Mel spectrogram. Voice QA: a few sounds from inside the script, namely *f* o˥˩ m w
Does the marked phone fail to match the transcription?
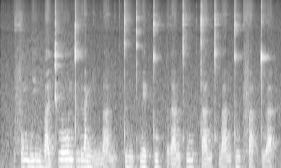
no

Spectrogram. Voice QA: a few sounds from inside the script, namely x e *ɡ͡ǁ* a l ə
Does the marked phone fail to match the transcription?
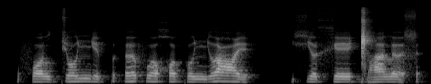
no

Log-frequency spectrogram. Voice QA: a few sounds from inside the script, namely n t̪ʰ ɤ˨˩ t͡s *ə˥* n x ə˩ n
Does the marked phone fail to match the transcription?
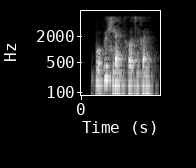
yes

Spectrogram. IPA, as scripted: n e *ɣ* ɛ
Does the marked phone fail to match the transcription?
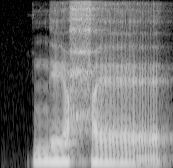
yes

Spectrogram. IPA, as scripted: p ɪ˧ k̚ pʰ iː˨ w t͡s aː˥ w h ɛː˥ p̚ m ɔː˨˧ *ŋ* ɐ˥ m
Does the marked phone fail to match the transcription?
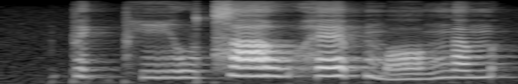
no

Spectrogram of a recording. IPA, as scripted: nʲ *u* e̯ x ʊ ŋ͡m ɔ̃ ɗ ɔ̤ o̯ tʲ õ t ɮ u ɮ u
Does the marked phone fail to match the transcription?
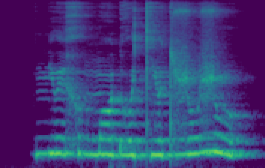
no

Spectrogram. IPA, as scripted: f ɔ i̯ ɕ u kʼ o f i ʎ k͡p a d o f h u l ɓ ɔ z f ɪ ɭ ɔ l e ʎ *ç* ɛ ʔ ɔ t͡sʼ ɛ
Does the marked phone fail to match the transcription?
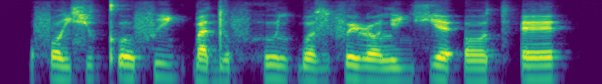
no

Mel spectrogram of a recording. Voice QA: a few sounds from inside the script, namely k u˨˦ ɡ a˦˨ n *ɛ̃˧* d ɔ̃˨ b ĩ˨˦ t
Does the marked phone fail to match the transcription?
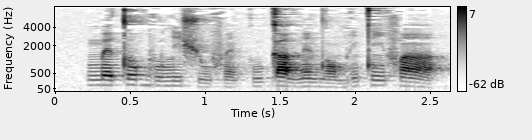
no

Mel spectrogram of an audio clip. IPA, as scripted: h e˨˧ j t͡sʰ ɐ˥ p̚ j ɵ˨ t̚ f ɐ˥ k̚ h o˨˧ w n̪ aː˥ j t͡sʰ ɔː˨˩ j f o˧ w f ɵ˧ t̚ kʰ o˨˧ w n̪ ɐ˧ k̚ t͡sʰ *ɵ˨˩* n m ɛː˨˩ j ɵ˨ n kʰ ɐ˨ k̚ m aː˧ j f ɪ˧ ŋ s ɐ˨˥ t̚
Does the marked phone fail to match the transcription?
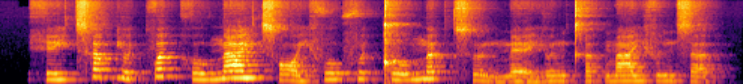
no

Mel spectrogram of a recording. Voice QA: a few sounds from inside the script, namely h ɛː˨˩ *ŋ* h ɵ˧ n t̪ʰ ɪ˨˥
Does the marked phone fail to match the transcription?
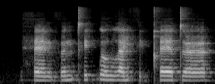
no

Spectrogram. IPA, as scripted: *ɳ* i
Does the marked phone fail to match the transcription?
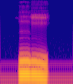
yes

